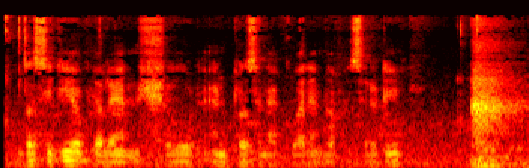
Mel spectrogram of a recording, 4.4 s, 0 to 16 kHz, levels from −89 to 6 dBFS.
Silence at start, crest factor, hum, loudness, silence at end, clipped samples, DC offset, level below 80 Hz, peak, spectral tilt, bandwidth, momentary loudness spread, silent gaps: 0.05 s; 20 dB; none; -24 LUFS; 0 s; under 0.1%; under 0.1%; -42 dBFS; -6 dBFS; -3 dB/octave; 11.5 kHz; 15 LU; none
